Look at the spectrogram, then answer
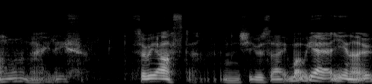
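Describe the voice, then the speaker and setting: A man with an English accent speaks at a very fast pace. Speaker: storyteller. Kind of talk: casual oral storytelling. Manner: animated; conversational.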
